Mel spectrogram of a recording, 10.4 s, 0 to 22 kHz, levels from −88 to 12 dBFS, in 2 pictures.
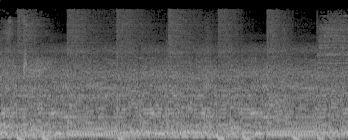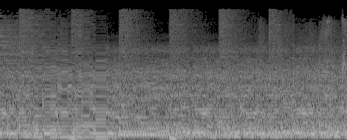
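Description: From 5.70 to 6.83 s the sound turns into a rigid, metallic buzz at 100 Hz: robotic sound from repeated short buffers. The likely cause is input arriving too seldom, so a 10 ms chunk was looped for most of that stretch while the real audio was skipped.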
